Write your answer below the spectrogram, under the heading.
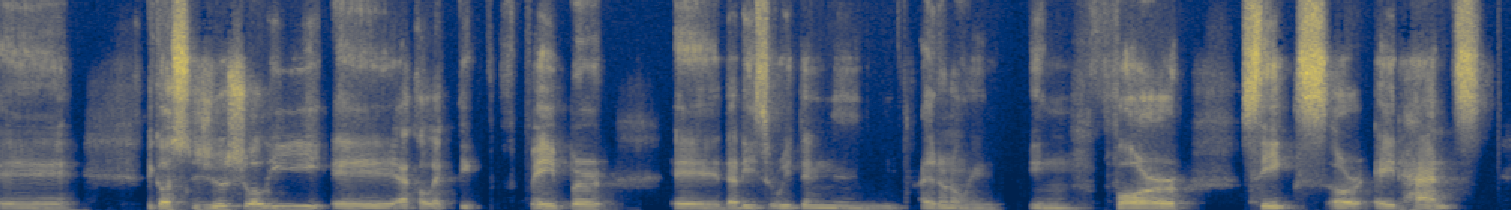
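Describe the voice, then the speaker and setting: A man speaks at a very slow pace in a fairly low pitch, his tone dark and mellow and his intonation fairly even, over a quiet background. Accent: Spanish. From Peru. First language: Spanish. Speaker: workshop participant. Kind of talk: academic group discussion. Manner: hesitant, frequent uh fillers.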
